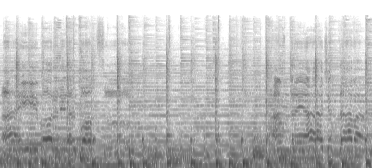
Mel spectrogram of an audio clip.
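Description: Live folk band playing: strummed acoustic guitar, accordion, electric bass and conga drums, with a male voice singing over them.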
